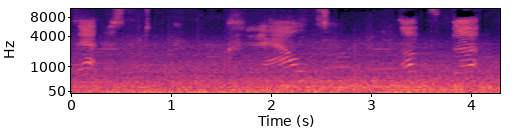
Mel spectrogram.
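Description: Steady low road and engine rumble heard inside a moving vehicle's cabin, with brief voice sounds about halfway through and again near the end.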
